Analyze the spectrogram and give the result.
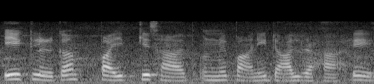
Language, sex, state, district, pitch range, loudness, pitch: Hindi, female, Punjab, Pathankot, 175-220 Hz, -19 LUFS, 195 Hz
